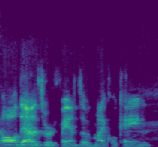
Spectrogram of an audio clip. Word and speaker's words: Michael Caine: And they were talking about how to say his name and they say, you say like my cocaine, and it sounds like Michael Caine the way he says it.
